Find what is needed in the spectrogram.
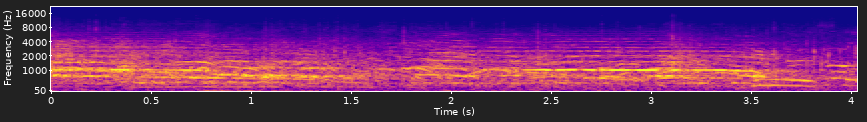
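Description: Overlapping voices of a crowd shouting and calling out in a sports hall, several at once, with a long held call about two and a half seconds in.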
